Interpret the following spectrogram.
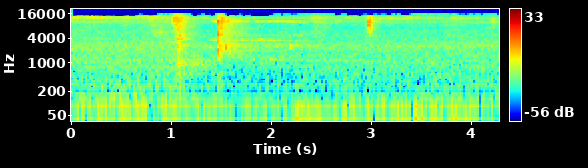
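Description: Tennis serve: the racket strikes the ball sharply about a second in, then a second sharp knock follows half a second later and a fainter click comes near three seconds. A low steady rumble runs underneath.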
